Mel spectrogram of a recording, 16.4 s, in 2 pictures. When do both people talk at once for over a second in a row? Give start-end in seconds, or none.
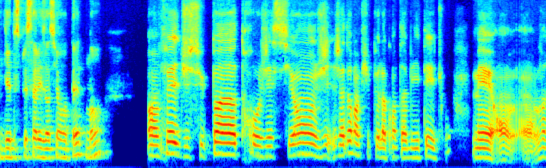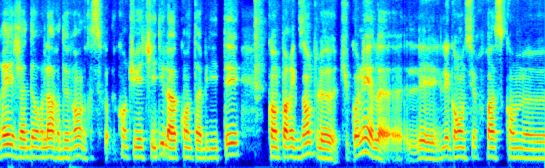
none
